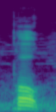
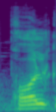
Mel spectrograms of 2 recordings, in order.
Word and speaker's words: folk: FOLK, फोक। इसमें L चुप रहता है, साइलेंट रहता है, उसका उच्चारण नहीं होता। इसको फोल्क नहीं बोलते, फोक बोलते हैं।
